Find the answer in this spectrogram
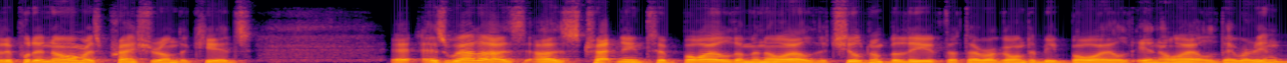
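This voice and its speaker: Against a quiet background, a man with an Irish accent talks at a fairly quick pace with lively intonation. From Ireland. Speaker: barrister and author. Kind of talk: interview. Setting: video call. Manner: halting, many repetitions.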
